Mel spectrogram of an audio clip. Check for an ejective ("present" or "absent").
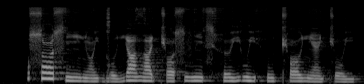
absent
